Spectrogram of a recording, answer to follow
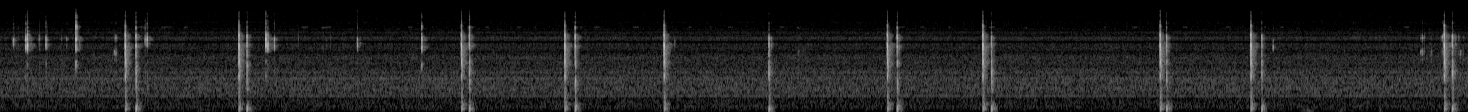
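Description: Computer mouse clicks, sharp and sparse, about one a second and often in quick pairs, as the software is worked on screen.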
